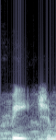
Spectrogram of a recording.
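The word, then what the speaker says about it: Beauchamp: Amy Amy bamp um technically supposed to pronounce it beachum apparently cuz uh it's not a French name so she says but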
